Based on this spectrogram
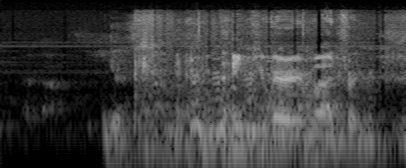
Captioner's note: senators laughing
